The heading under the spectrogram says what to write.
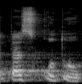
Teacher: قاف اور طا دونوں کو پر پڑھیں گے، حروف مستعلیہ میں سے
